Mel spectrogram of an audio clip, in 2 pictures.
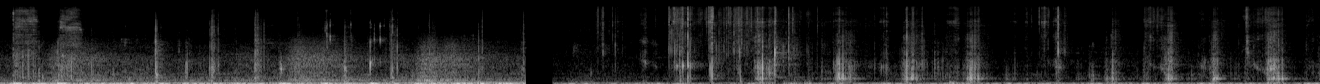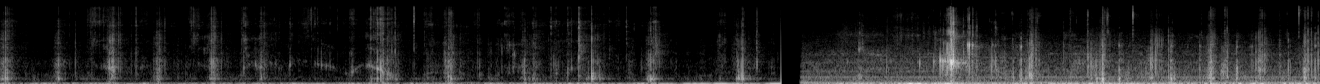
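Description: Close-miked biting and chewing of jelly candies, with many short sharp clicks from each bite and chew. The sound changes abruptly twice as one eating clip cuts to another: first a rainbow jelly piece, then red fish-shaped jelly gummies, then a white ball-shaped snack.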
